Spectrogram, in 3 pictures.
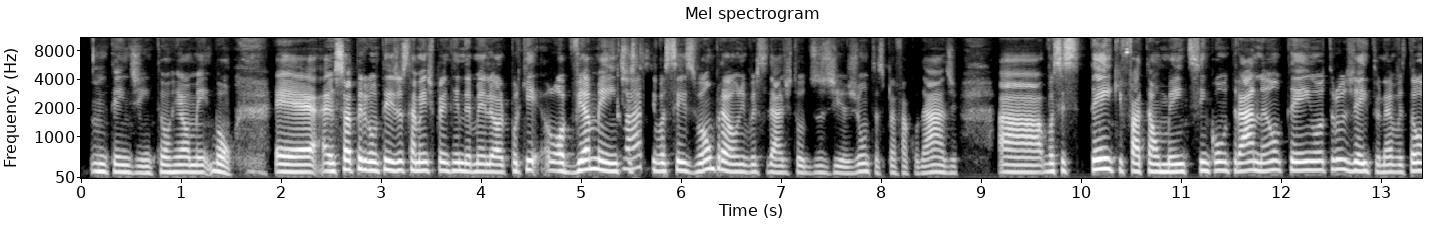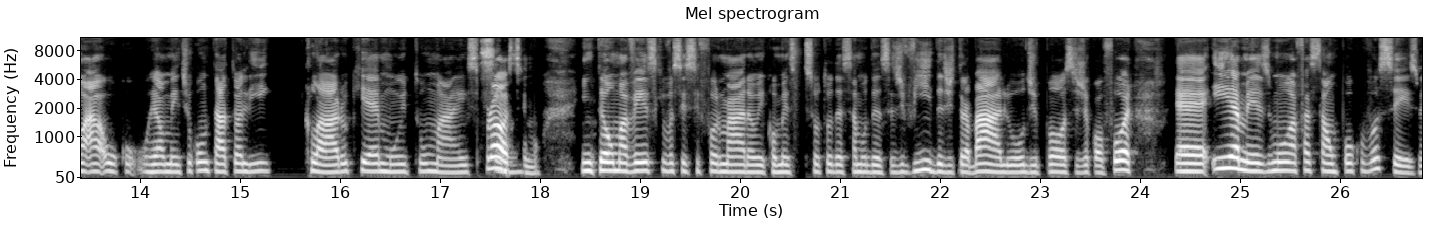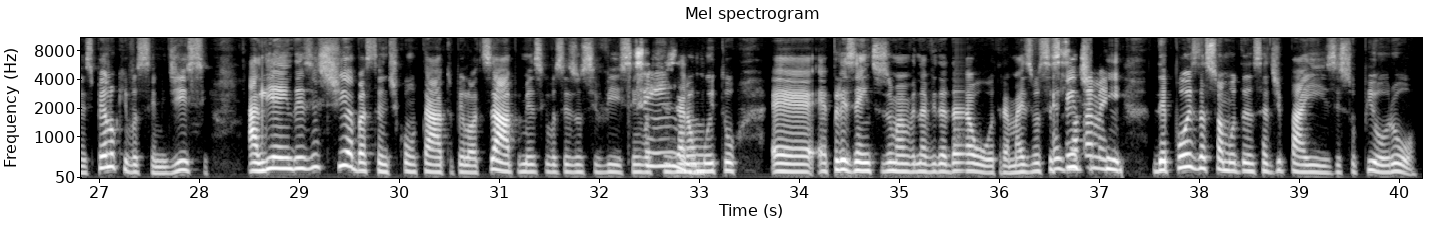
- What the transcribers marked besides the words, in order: static; tapping; distorted speech
- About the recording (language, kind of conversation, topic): Portuguese, advice, Por que meus amigos sempre cancelam os planos em cima da hora?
